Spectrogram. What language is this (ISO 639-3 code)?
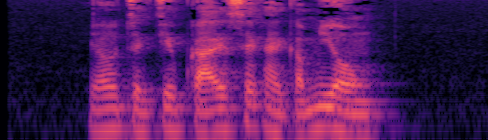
yue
